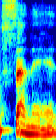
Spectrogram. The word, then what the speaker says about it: เสน่ห์: 그런데 얘는 발음이 안 나죠.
